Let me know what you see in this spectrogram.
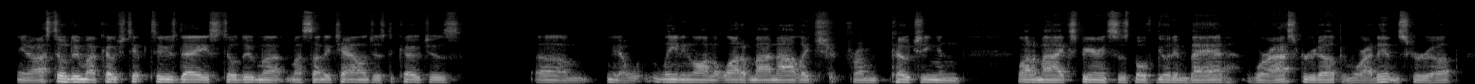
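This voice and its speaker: In a Kentucky accent, a man talks at a moderate pace with fairly low pitch. His intonation is monotone and flat, and the background is quiet. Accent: Kentucky Southern US. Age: 50s. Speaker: retired football coach. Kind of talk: casual chat.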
